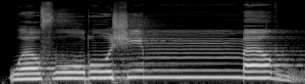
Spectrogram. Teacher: Ra sukun dibaca secara tafkhim karena sebelumnya berharokat fathah. Cara bacanya ditebalkan. · Kemudian ada idgham bi gunnah karena ada tanwin kasrah menghadapi huruf mim. Cara bacanya tanwin dileburkan ke mim disertai bunyi dengung.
